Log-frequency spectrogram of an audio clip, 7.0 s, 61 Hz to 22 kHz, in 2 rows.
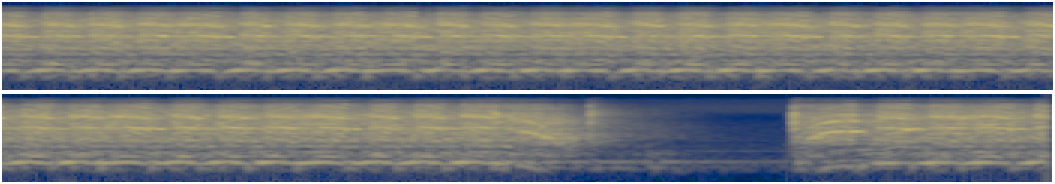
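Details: Honda Civic Si after engine rebuild, with valve cover, new battery and distributor installed: steady, even cranking at about 3.5 turns a second that never catches, then the starter stops; no spark, igniter module reading only about 0.2 V while cranking.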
